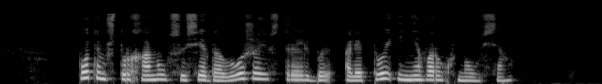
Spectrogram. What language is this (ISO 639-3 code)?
bel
